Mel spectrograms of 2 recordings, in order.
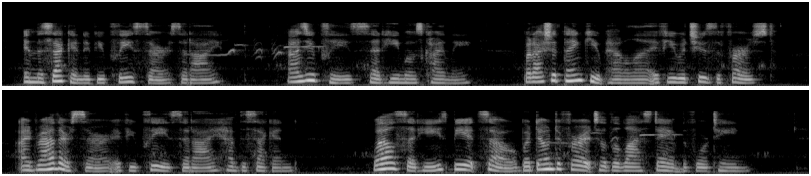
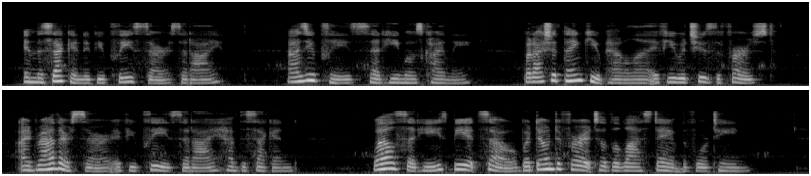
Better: second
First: background sound (Bird); 18 dB below the speech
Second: none

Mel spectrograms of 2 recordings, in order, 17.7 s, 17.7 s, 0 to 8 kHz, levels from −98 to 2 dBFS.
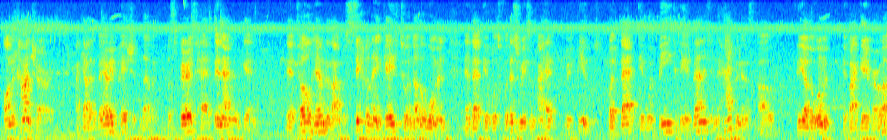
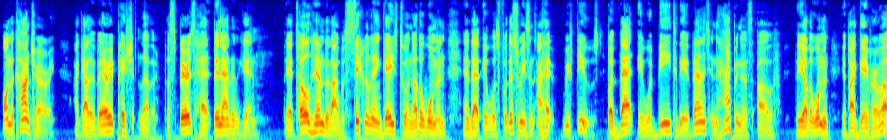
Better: second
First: background sound (Cricket); 16 dB below the speech // room echo; dies away in 0.3 s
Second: none

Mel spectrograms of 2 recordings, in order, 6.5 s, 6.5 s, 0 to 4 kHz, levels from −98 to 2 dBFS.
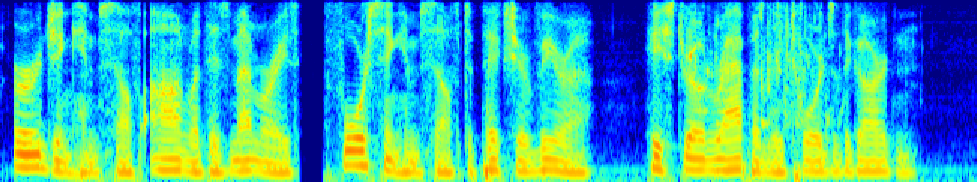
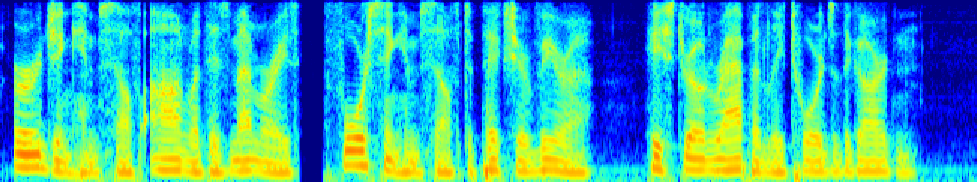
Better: second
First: background sound (Splash, splatter); 13 dB below the speech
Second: none

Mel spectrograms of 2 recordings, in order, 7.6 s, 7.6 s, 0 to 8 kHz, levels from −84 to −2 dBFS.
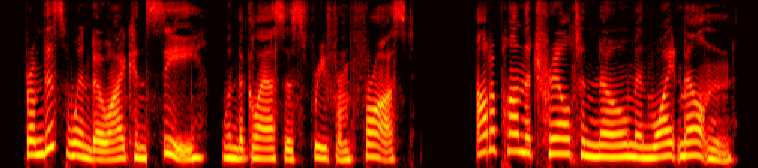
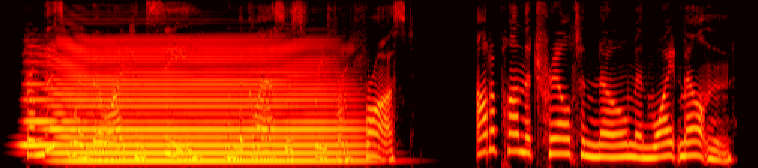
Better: first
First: none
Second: background sound (Wind instrument, woodwind instrument); 4 dB above the speech

